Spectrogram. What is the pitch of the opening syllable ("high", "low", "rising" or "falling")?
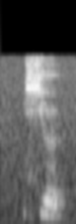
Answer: low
